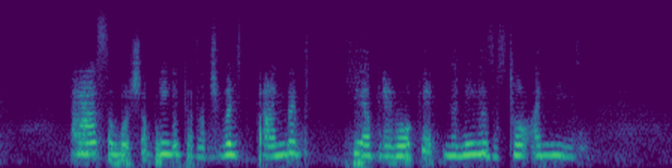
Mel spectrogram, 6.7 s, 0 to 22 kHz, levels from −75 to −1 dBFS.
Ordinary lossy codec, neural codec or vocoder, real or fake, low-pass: none; codec, 44.1 kHz, 0.9 kbps, DAC; fake; 19.8 kHz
